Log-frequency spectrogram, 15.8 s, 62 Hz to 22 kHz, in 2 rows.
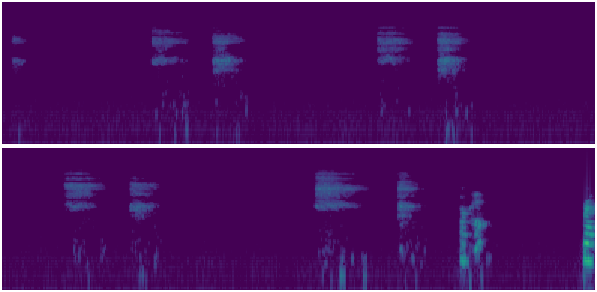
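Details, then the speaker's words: Soft, airy paired breaths, in and out, about 17 a minute, heard over the patient's back during a head-to-toe assessment, clear bilaterally without added sounds; normal breath sounds. "sounds are clear bilaterally"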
